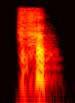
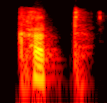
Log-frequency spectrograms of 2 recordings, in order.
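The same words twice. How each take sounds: First: The final t is closed but not released. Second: The final t is closed and then audibly released. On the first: "You don't have this t, this release of the closure. You just say cut" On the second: "but not cut"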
